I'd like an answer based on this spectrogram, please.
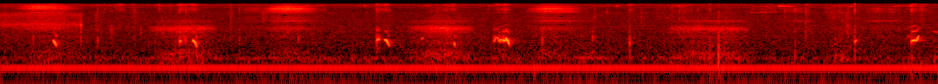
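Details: Pet female guinea pig, five and a half years old, squeaking while licking a person's nose. Tiny, sharp squeaks pop up irregularly, about five in nine seconds, with soft sniffing noises and a steady low electrical hum throughout.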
